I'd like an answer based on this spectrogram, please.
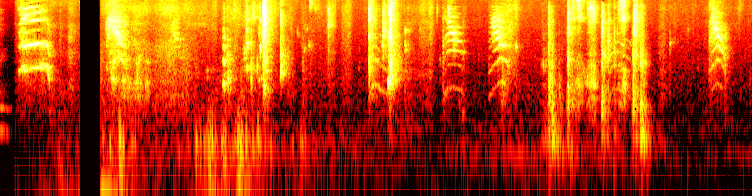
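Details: Rescued kitten, one of three siblings still needing toilet help, crying loudly while its lower body is washed indoors; high, harmonic meows with sharp rising-falling arcs come in repeated bursts, mixed with splashing water and handling noise.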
